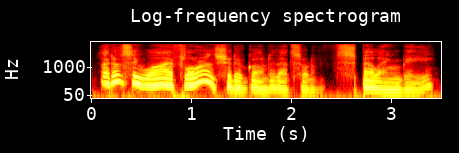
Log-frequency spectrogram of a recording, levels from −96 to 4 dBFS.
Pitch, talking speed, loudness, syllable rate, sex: 130 Hz, 240 wpm, -17 LUFS, 5.4 syllables/s, male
